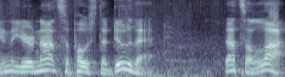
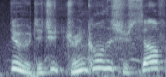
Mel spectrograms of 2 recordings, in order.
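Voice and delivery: shocked friend; 10 semitones higher, 4 dB louder than usual. Retold or imitated. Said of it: "they're like".

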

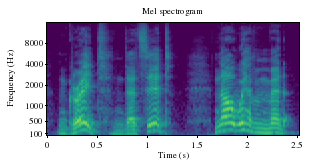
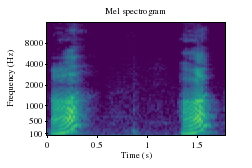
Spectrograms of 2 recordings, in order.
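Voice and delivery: AH like a question; short AH swept upward; rising tone; 4 dB louder than usual. Shown as a demonstration. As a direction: ask AH with a steep rise. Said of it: "Like a question".

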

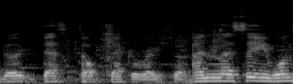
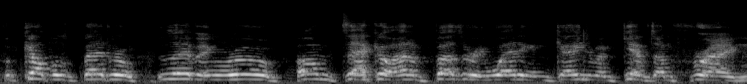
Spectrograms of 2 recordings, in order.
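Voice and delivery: dramatic build-up; 5 semitones higher than usual. Acted. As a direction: read the list like an epic trailer. Reads long product title dramatically.

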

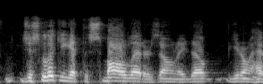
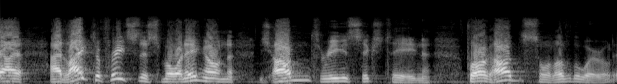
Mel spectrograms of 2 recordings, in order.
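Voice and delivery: slow, put-on pulpit tone; pompous preacher voice; 2 semitones lower than usual. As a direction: roll out big round preacher tones. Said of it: "Nobody talks like that".

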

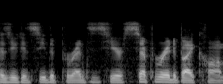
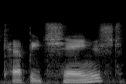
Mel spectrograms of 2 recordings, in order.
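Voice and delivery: ordinary talk

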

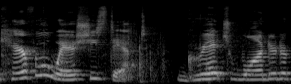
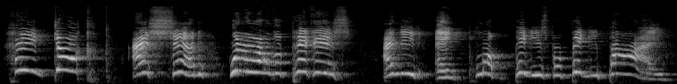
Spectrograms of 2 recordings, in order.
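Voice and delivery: high, loud bossy witch voice; demanding witch; 14 semitones higher, 8 dB louder than usual. A narrator's reading. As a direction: bark orders like a greedy witch. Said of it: "Gretch shouted to a duck".

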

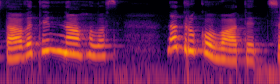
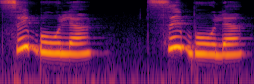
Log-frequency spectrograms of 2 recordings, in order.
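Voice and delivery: "Цибуля" stretched, higher and louder; drawn-out word; 6 semitones higher, 5 dB louder than usual. Shown as a demonstration. Teacher helping children hear the sounds, drawn-out "Цибуля". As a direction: draw out "Цибуля" from its hard opening ц. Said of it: "Вимовляємо слова протяжно".

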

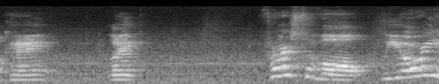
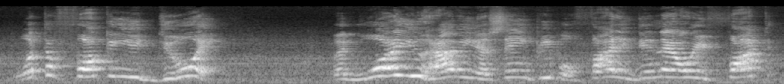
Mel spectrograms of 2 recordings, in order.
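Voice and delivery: raised, louder outburst of disbelief; fed-up shout at the screen; exasperated rant; 7 semitones higher, 7 dB louder than usual. Real, not acted. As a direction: vent at the bookers. Ranting at the show.

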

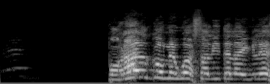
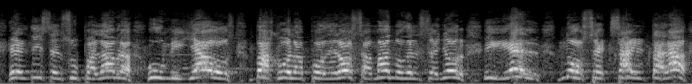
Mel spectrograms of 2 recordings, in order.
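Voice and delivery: fuerte y cada vez más alto; predicación a toda voz; 3 semitones higher, 7 dB louder than usual. Acted. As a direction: sube la fuerza frase a frase. Predicación creciente. (el predicador exalta la humildad de Cristo a gritos)

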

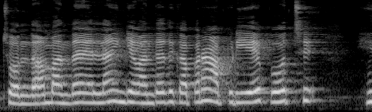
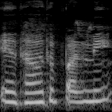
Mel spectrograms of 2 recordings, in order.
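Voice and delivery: quiet sincere confession; 6 dB quieter than usual. Acted. Woman telling her suitor why she chose him, softly sincere. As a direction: open up gently in a hushed voice.

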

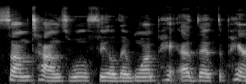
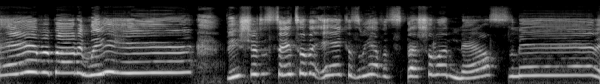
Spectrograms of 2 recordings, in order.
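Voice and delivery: much higher, louder, showy hostess call; Camilla's announcement; 13 semitones higher, 5 dB louder than usual. Retold or imitated. Camilla announcing to the party guests, high and loud. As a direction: sing it out grandly to the whole party.

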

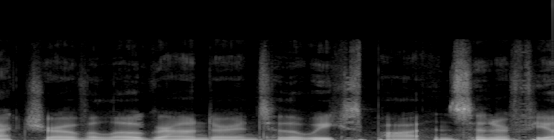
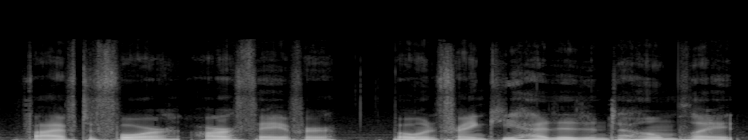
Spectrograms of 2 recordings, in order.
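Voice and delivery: usual speaking voice

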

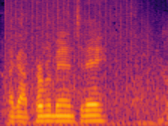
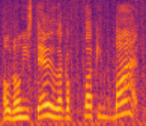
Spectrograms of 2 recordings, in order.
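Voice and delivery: panicked; 9 semitones higher, 5 dB louder than usual. Real, not acted. Out of ammo mid-fight.

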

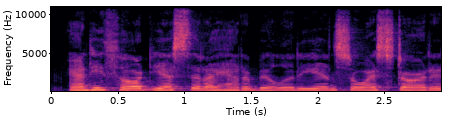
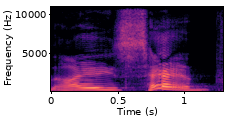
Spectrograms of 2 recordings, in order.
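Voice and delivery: put-on heavy German accent, breaking into gibberish; mock German teacher; 3 semitones higher than usual. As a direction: imitate an impatient German woman's garbled speech. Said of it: "a German woman".

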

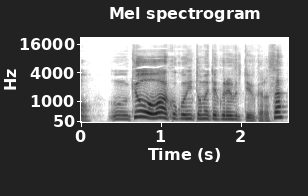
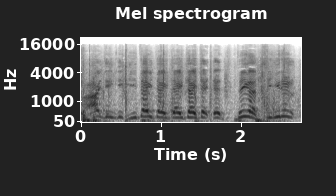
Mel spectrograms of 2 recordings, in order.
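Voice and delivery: pained yelps; 7 semitones higher than usual. Acted. Man yelps as the teacher drags his arm. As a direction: overplay the pain of being dragged. Man's arm pulled hard.

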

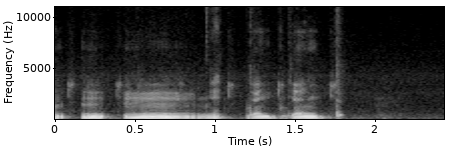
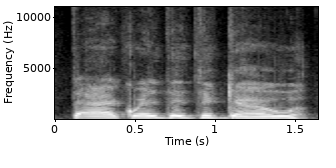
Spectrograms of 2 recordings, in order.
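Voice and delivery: calling out; 6 semitones higher, 4 dB louder, slower than usual. Real, not acted. Calling out to lost friend.

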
